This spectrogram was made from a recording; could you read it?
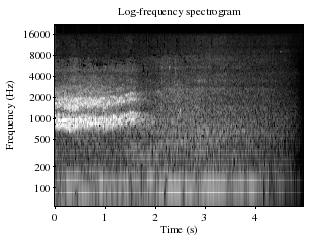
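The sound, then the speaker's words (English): A realtor's car's tires squeal loudly for a moment as it peels out, then the engine's low roar carries on steadily before fading away as it speeds off. “After blinking in brief bewilderment at the realtor's superb imitation of a race car driver, the woman shrugged to herself and began setting up her new, quiet abode.”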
